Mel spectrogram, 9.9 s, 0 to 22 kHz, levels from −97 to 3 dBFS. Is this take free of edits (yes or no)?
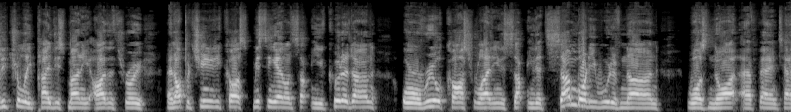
yes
